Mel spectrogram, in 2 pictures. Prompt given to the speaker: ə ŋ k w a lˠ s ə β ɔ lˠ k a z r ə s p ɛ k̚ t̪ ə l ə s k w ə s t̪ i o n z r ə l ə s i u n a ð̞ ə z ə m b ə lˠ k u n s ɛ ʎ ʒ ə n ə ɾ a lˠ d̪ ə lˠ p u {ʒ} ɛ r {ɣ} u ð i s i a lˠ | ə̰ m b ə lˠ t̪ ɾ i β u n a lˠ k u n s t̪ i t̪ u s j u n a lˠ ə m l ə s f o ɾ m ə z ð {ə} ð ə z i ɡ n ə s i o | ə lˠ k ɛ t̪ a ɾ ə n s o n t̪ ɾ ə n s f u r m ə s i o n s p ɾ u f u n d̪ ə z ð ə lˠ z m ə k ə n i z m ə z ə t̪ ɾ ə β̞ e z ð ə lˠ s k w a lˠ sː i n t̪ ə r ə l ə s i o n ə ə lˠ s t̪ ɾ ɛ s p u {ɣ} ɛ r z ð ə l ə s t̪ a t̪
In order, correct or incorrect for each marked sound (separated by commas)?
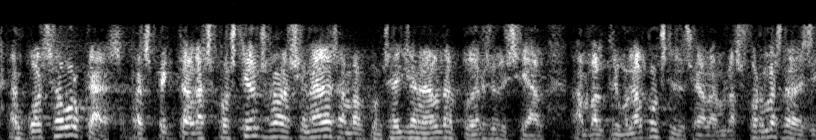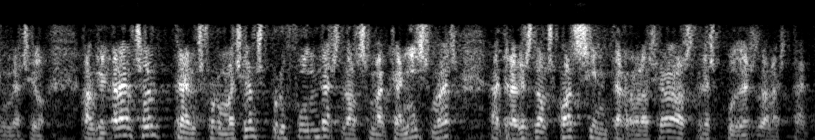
incorrect, incorrect, correct, incorrect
